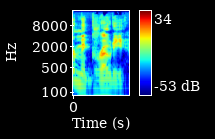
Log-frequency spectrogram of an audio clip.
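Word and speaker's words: McGroarty: And Rutger McGrout, how do you say his last name? McGrouty? – Rutger McGrouty. – McGrouty. Yeah, I mean, he was USA's captain.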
